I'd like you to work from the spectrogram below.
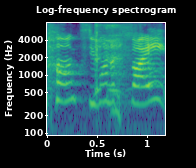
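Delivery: very loud, high-pitched goading, taunting yell. Playing a character who yells to draw the snails' attention: yelling taunt.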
